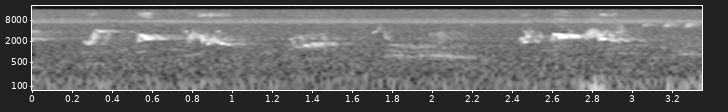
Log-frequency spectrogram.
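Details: Red-whiskered bulbul recorded on 22 February 2016 during trapping with a decoy bird. Short chirpy, warbled phrases of a few notes each, with a louder burst near the end over faint background hiss.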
